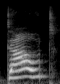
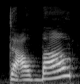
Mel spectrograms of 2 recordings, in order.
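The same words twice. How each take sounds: First: The B sound is silent in the word. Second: The B sound is pronounced in the word. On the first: The speaker calls it right. "It's doubt because B is silent" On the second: The speaker calls it wrong. "is not doubt. I don't even know how to pronounce that"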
